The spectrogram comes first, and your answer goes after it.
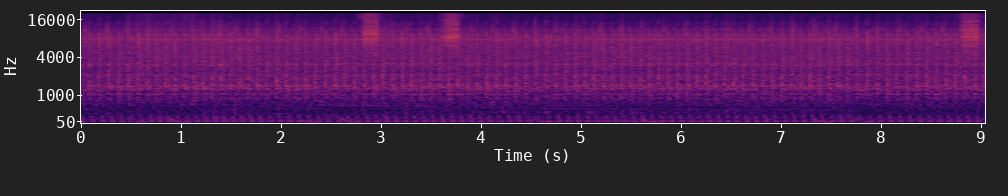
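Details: Custom single-cylinder dual-sport motorcycle with a new replacement carburetor, idling with an uneven, lumpy beat while carb cleaner is sprayed around the intake to test for vacuum leaks; rough idle, test found it was not a vacuum leak.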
